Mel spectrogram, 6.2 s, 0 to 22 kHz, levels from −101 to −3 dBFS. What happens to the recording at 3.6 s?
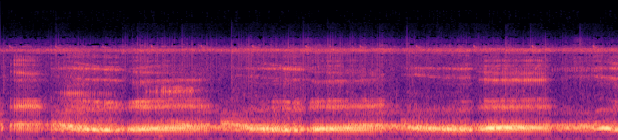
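Nothing goes wrong at 3.6 s; the audio runs through that point intact, with no dropout, click or distortion.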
